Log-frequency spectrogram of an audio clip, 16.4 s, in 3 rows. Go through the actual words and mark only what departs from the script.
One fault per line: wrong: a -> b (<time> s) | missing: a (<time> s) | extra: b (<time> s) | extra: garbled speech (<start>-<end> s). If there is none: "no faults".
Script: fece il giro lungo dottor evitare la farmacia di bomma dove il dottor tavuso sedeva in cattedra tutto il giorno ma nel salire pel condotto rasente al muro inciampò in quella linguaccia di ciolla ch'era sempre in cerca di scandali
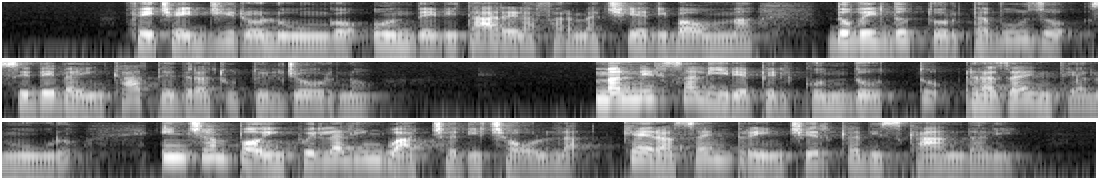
wrong: dottor -> onde (1.9 s)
